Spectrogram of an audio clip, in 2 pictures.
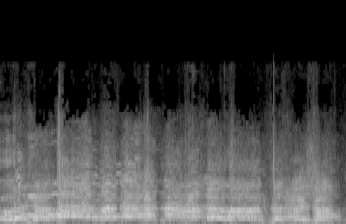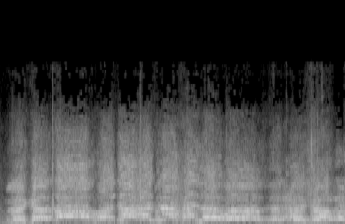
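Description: A crowd of men chanting loudly in unison, the traditional group chant for a dagger dance, with sharp beats in a steady rhythm under the voices. The chant drops briefly about four seconds in.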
